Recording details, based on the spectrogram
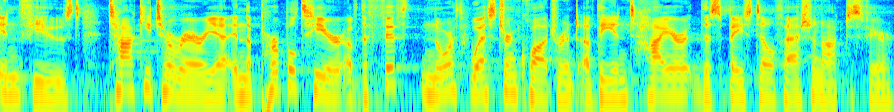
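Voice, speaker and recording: Noticeable background noise accompanies a man speaking at a moderate pace. His pitch is fairly high, with ordinary variation. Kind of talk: pitchman ad parody, over-the-top food commercial with pleading, melodramatic sales pitch.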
